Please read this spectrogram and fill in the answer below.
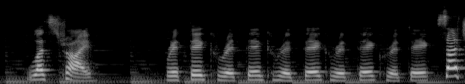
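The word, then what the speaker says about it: Hrithik: H is silent. Okay, I got that message a lot and I'm trying, guys. I mean, I'm practicing. Like, let's try. Ritik, Ritik, Ritik, Ritik, Ritik.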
